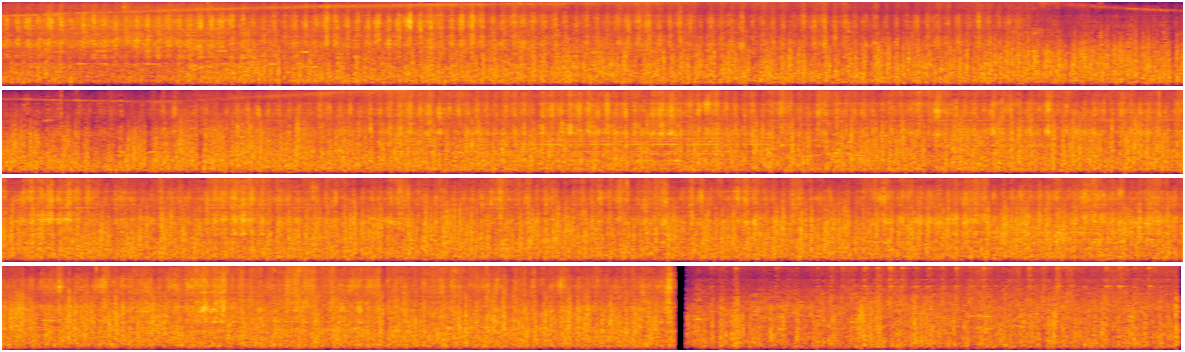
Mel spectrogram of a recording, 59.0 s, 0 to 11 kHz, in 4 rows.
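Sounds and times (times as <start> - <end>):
train wheels rumbling on rails: 0.0 - 59.0
wind buffeting microphone: 0.0 - 59.0.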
